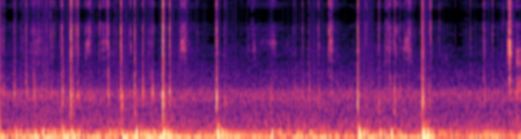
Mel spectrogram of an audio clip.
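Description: Typing on a computer keyboard: an irregular run of key clicks as a line of code is entered, a few harder strokes standing out.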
